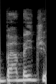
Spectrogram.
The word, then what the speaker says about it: Babbage: Do you know anything about Babbage apart from his name rhyming with cabbage?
